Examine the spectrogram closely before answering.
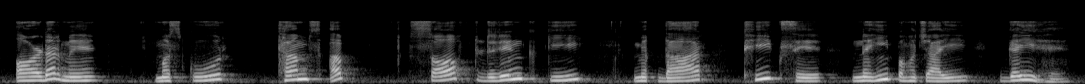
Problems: none marked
